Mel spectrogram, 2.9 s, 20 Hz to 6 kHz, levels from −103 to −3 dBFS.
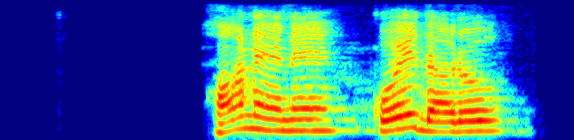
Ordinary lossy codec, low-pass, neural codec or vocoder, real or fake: AAC, 32 kbps; 5.4 kHz; vocoder, 22.05 kHz, 80 mel bands, WaveNeXt; fake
